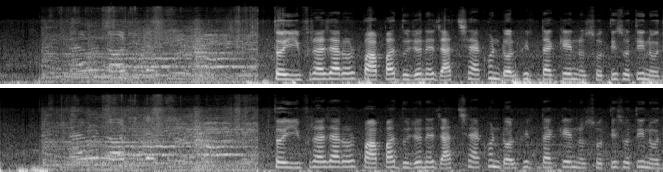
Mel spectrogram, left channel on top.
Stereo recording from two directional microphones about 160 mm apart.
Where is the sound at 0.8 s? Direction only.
15° right (ahead or behind).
